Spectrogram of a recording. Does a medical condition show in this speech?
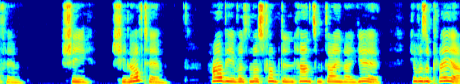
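No.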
